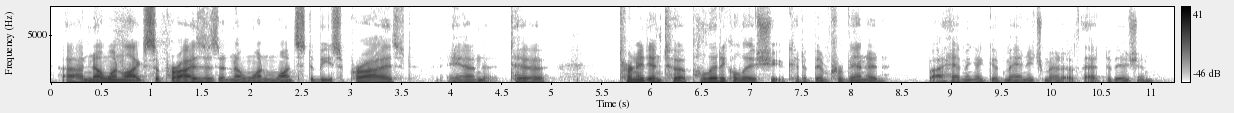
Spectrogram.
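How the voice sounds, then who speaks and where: A man with an American accent speaks at a moderate pace and a medium pitch, with fairly even intonation against a quiet background. He has an unremarkable speaking voice. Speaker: county judge candidate. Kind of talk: TV interview.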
